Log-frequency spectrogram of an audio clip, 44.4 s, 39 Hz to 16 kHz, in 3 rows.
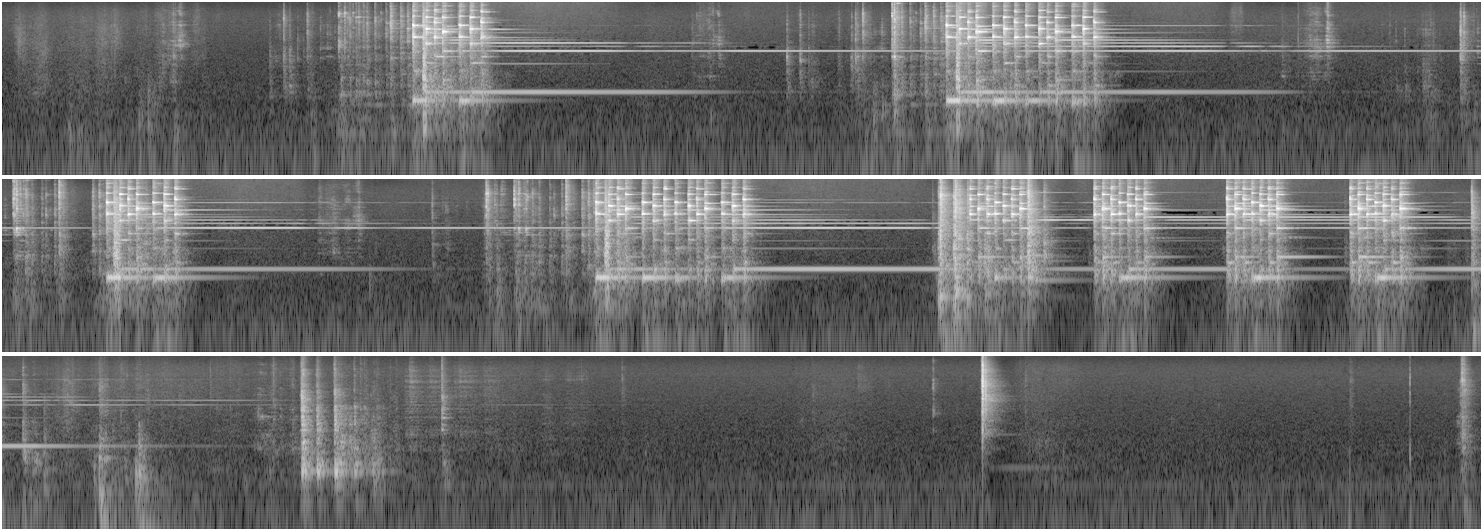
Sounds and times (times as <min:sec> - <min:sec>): Music: 0:04.1 - 0:32.3
Doorbell: 0:04.1 - 0:35.4.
